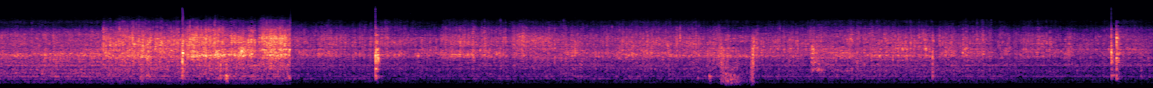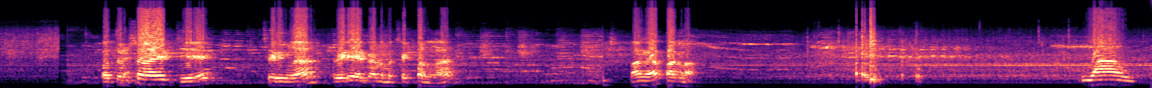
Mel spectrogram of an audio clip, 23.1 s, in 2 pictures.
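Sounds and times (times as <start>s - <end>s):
chicken sizzling in pan: 0.1s - 12.2s.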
